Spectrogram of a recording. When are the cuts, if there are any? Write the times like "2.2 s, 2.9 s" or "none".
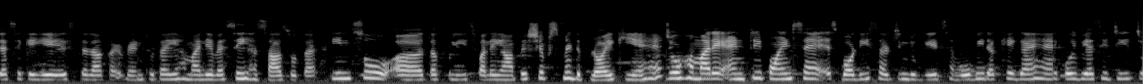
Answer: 3.3 s, 6.7 s, 8.4 s, 10.6 s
